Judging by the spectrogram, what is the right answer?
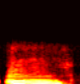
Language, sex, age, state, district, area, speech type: Manipuri, female, 45-60, Manipur, Churachandpur, urban, conversation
